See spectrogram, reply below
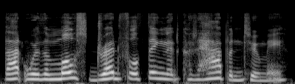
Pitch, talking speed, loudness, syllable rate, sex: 235 Hz, 225 wpm, -18 LUFS, 5.0 syllables/s, female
